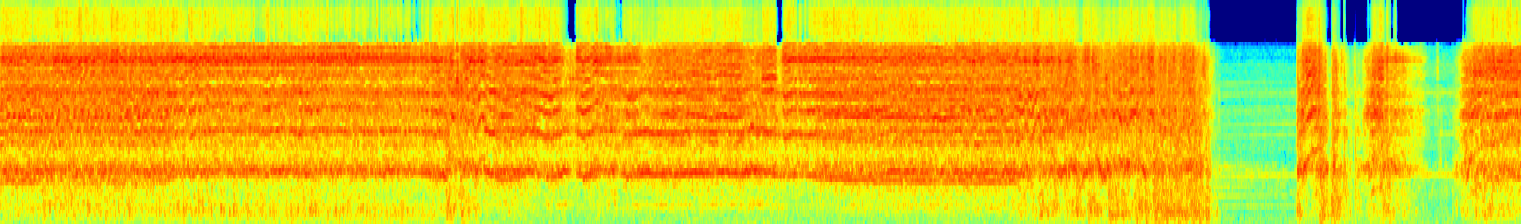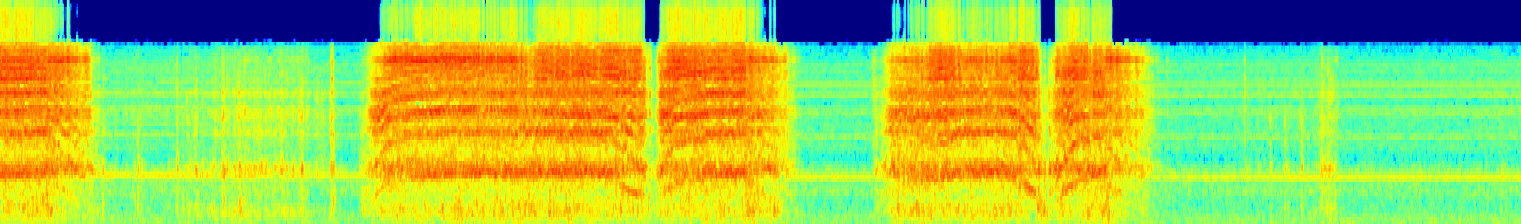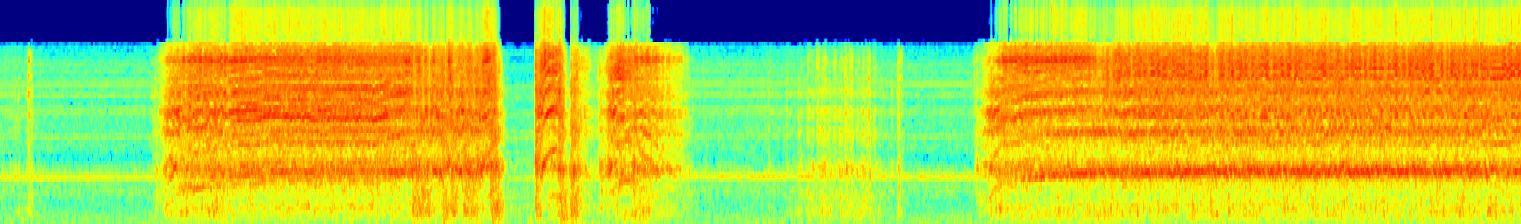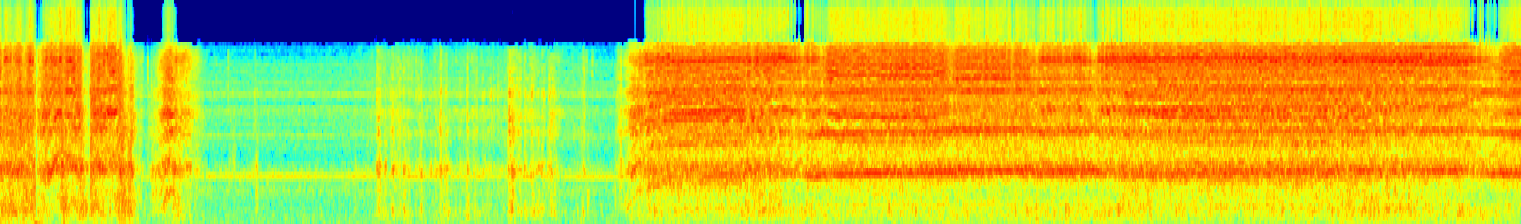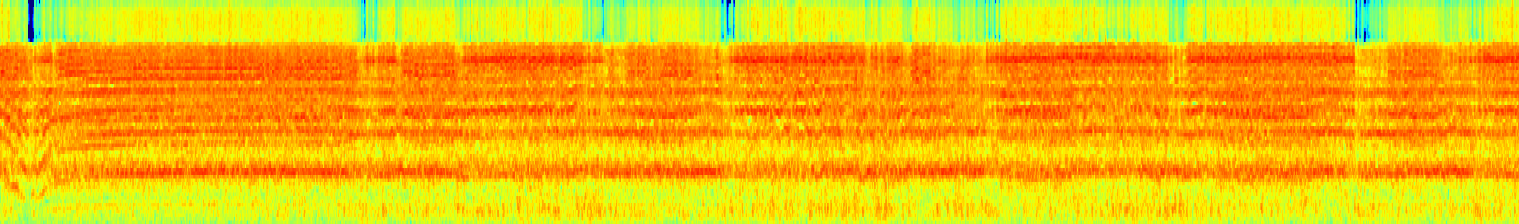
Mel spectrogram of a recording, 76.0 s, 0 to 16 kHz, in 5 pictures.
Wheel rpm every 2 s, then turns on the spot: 210, 230, 240, 220, 210, 240, 60, 120, 10, 110, 170, 80, 140, 30, 10, 0, 160, 160, 50, 10, 160, 210, 200, 130, 10, 20, 180, 220, 220, 220, 180, 210, 210, 220, 210, 220, 220, 220.
16-18 48-50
